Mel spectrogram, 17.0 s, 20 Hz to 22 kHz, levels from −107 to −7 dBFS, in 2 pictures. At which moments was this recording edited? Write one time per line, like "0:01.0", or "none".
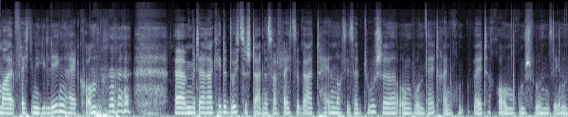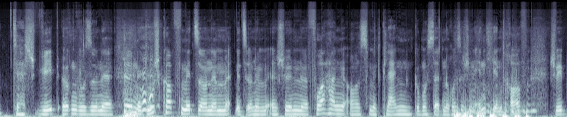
0:10.4
0:12.0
